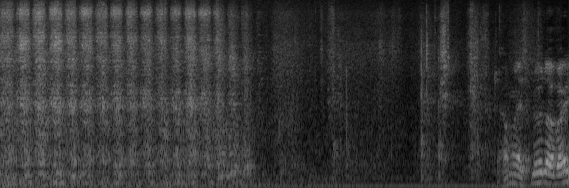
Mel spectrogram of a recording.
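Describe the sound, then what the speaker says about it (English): A handsaw cuts a lime-wood stringer for aircraft wing ribs, its strokes rasping loud and close in a steady back-and-forth rhythm for a few seconds before fading into quieter shuffling and brief rubbing. "Cut it like Grandpa did with a handsaw again."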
